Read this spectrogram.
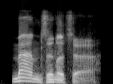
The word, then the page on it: manzanita: British English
